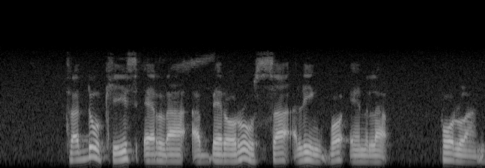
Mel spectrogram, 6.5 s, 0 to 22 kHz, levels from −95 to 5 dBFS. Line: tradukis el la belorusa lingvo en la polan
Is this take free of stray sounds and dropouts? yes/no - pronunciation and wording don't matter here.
yes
